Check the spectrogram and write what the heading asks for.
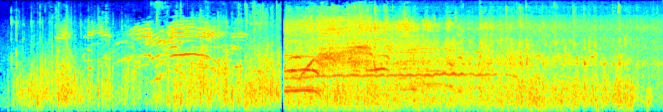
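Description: Spectators and players shouting and calling at a soccer match. About three and a half seconds in, the sound breaks off suddenly and comes back as a louder crowd murmur, with one voice holding a long call.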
